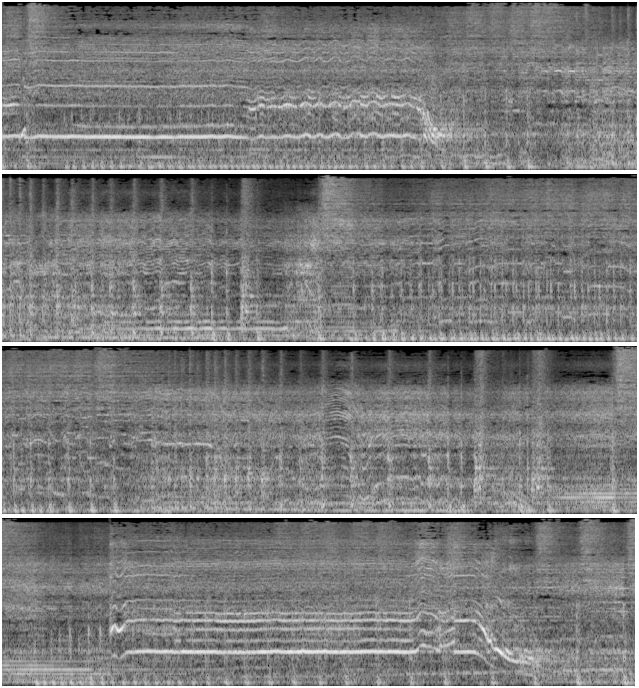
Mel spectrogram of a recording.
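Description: Live rock band playing: electric guitars and a drum kit with a singer. Long held high notes ring out near the start, wavering before they stop about five seconds in, and come back over the last five seconds.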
